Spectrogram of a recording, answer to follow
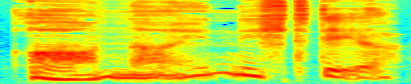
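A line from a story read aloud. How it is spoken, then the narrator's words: Groan. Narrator (German): stöhnte Harry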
